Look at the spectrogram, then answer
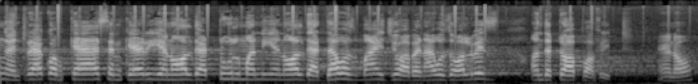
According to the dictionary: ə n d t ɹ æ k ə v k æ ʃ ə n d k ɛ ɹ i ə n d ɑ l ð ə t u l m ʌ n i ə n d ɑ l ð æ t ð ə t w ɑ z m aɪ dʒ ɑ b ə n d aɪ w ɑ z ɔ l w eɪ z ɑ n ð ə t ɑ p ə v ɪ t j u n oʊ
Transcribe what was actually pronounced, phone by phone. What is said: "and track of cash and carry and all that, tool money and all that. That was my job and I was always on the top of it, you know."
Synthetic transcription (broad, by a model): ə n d t ɹ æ k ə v k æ s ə n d k ɛ ɹ i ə n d ɑ l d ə t u l m ʌ n i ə n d ɑ l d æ t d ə t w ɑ z m aɪ dʒ ɑ b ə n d aɪ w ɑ z ɔ l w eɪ z ɑ n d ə t ɑ p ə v ɪ t j u n oʊ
